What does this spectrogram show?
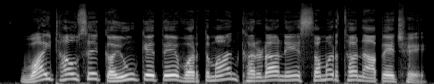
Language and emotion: Gujarati, neutral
